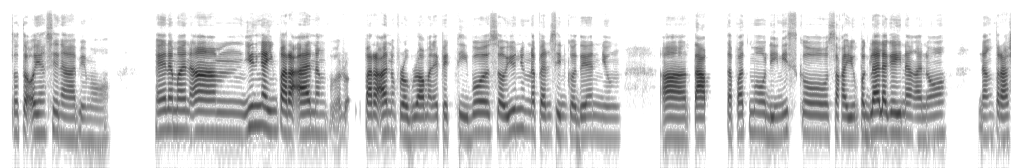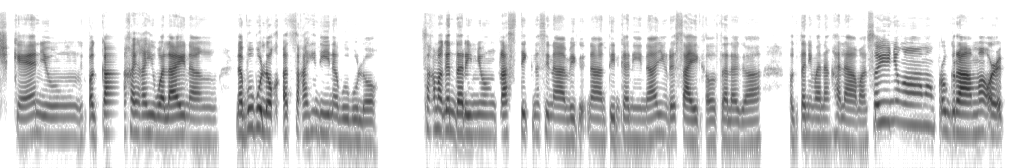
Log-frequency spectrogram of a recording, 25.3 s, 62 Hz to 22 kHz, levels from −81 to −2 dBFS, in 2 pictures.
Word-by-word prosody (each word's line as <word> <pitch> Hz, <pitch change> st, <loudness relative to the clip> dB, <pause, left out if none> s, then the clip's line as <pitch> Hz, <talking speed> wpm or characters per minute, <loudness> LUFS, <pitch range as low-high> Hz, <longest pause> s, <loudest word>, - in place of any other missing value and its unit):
Totoo 215 Hz, -1 st, -3 dB
'yang 215 Hz, +1 st, -3 dB
sinabi 185 Hz, -5 st, -4 dB
mo, 170 Hz, -1 st, -19 dB, 0.5 s
kaya 230 Hz, +2 st, +2 dB
naman, 235 Hz, 0 st, +3 dB
um, 220 Hz, -2 st, +5 dB
'yon 270 Hz, +4 st, +1 dB
nga 265 Hz, -, +11 dB
'yong 230 Hz, 0 st, -7 dB
paraan, 215 Hz, -1 st, +9 dB
ng 210 Hz, 0 st, -4 dB
para -, -, -15 dB, 0.2 s
paraan 200 Hz, +1 st, +6 dB
ng 205 Hz, -, -23 dB
programa 190 Hz, 0 st, 0 dB
na 185 Hz, -, -4 dB
epektibo. 195 Hz, +1 st, -5 dB
So, 205 Hz, -2 st, -2 dB
'yon 235 Hz, +5 st, -3 dB
'yong 230 Hz, -3 st, -11 dB
napansin 200 Hz, -1 st, -4 dB
ko 190 Hz, -, -5 dB
din, 190 Hz, +1 st, -4 dB
'yong, 180 Hz, 0 st, -10 dB, 0.6 s
ah, 180 Hz, 0 st, +5 dB
tap 180 Hz, 0 st, +7 dB, 0.2 s
tapat 205 Hz, +3 st, -4 dB
mo 215 Hz, -2 st, -8 dB
linis 190 Hz, +4 st, -6 dB
ko, 200 Hz, -2 st, -5 dB
saka 195 Hz, 0 st, -2 dB
'yong 185 Hz, 0 st, -3 dB
paglalagay 215 Hz, +1 st, +4 dB
ng 195 Hz, -2 st, -2 dB
ano, 195 Hz, +3 st, -8 dB, 0.4 s
ng 185 Hz, 0 st, -3 dB
trash 190 Hz, -1 st, 0 dB
can, 185 Hz, +3 st, +1 dB
'yong 185 Hz, -1 st, -11 dB
pagkakahiwalay 200 Hz, -1 st, 0 dB
ng 175 Hz, -1 st, -7 dB, 0.2 s
nabubulok 240 Hz, -1 st, 0 dB
at 205 Hz, -, -1 dB
saka 200 Hz, -3 st, -4 dB
hindi 210 Hz, -1 st, -7 dB
nabubulok. 170 Hz, -4 st, -9 dB, 0.5 s
Saka 245 Hz, -2 st, -9 dB
maganda 235 Hz, -3 st, +2 dB
rin 200 Hz, 0 st, -3 dB
'yong 200 Hz, -1 st, -9 dB
plastic 205 Hz, -, -1 dB
na 200 Hz, -, -14 dB
sinabi 180 Hz, -3 st, -3 dB
k -, -, -15 dB
natin 175 Hz, 0 st, -4 dB
kanina, 175 Hz, +1 st, -5 dB
'yong 195 Hz, -2 st, -9 dB
recycle 170 Hz, -2 st, -1 dB
talaga, 160 Hz, 0 st, -7 dB, 0.3 s
pagtaniman 180 Hz, -2 st, -7 dB
ng -, -, -21 dB
halaman. 160 Hz, -2 st, -3 dB
So 290 Hz, -, -2 dB
'yon 315 Hz, +1 st, 0 dB
'yong, 315 Hz, -, -8 dB
ah, 285 Hz, -1 st, -2 dB
mga 260 Hz, -, -21 dB
programa 215 Hz, -1 st, +4 dB
or -, -, +3 dB
195 Hz, 165 wpm, -24 LUFS, 180-215 Hz, 0.6 s, nga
